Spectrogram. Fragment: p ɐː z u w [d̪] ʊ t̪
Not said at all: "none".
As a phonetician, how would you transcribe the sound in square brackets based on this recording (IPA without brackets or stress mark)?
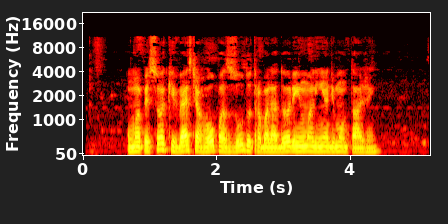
d̪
